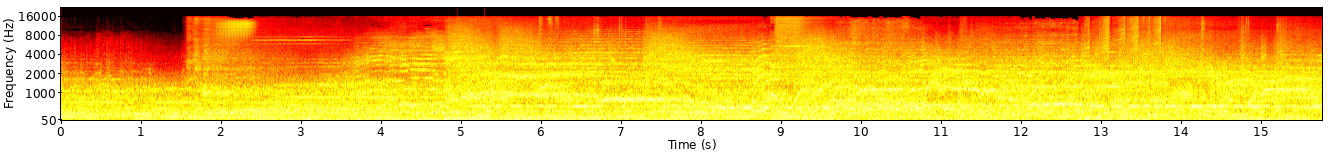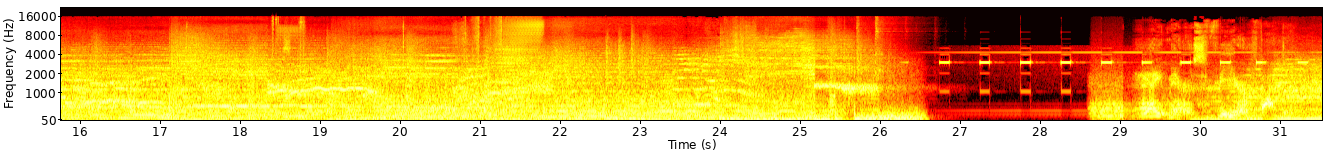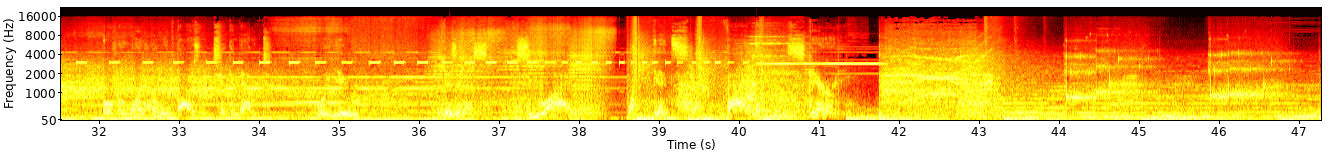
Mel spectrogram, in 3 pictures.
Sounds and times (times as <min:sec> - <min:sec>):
Music: 0:00.0 - 0:26.6, 0:28.6 - 0:47.2.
